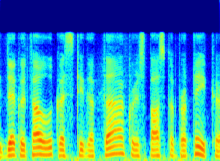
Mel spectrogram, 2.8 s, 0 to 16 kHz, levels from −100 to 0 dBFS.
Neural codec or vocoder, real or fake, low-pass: codec, 16 kHz, 0.5 kbps, FunCodec, trained on Chinese and English, 25 frames a second; fake; 7.2 kHz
